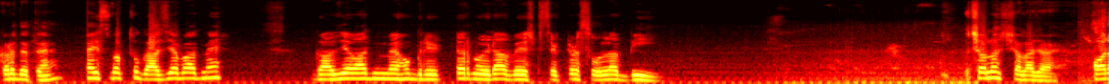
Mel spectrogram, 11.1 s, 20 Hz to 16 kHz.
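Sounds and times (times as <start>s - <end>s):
scooter engine pulling away: 6.7s - 9.9s.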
